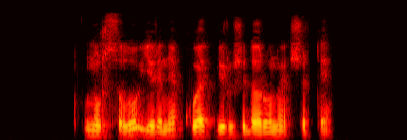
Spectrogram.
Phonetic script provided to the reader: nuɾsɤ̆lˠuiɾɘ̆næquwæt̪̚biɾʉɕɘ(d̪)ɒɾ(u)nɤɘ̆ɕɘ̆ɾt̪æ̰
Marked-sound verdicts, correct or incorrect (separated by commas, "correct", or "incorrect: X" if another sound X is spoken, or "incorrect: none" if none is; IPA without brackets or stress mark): correct, correct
